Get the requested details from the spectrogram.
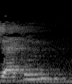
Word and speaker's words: Jacklyn: It's spelled like Jacqueline Kennedy Onassis, but on my driver's license, which came from my birth certificate, it's spelled J-A-C-K-L-Y-N, and it's Jacqueline.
